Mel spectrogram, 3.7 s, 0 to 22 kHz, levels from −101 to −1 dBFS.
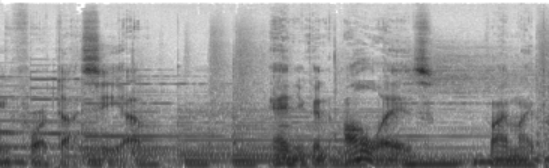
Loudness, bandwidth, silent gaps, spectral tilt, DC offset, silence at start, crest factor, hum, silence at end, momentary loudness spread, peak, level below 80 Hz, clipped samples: -21 LUFS; 19.5 kHz; none; -5 dB/octave; under 0.1%; 0 s; 20 dB; none; 0 s; 8 LU; -2 dBFS; -30 dBFS; under 0.1%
